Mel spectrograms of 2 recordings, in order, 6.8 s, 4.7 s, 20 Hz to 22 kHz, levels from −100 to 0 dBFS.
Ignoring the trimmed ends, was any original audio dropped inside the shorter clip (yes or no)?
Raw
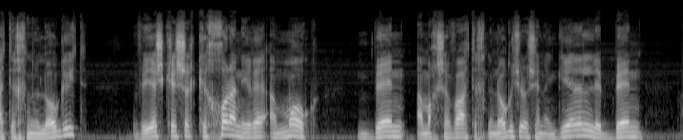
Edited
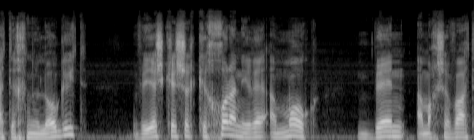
no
